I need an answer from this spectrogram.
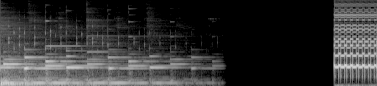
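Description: An old-style telephone bell rings for an incoming call, a rapid metallic trill repeated in bursts that fades out, then silence before a loud steady tone starts abruptly.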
